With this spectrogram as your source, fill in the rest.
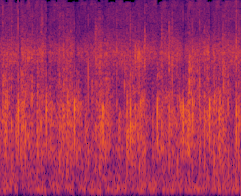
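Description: An event audience, apparently Frontale supporters, claps for a second time, a thick, even wash of many hands sustained at fairly close, loud level for the whole short stretch.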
